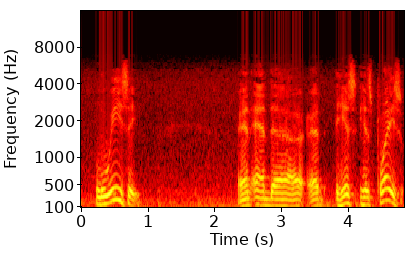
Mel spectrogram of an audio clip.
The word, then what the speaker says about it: Louisey: You mean you don't remember Louisey? That's the hillbilly way of pronouncing Louise. Louisey.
